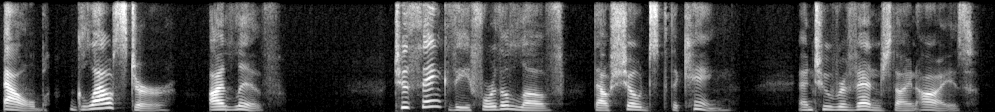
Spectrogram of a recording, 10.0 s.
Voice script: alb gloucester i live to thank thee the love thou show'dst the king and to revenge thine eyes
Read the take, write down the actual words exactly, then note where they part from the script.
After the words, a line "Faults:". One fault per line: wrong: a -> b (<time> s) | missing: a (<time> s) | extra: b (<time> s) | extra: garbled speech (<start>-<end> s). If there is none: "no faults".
alb gloucester i live to thank thee for the love thou show'dst the king and to revenge thine eyes
Faults:
extra: for (4.7 s)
